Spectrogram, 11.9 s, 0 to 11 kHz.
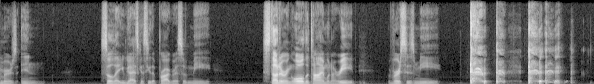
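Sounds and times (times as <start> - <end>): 
speech: 0.0 - 0.8, 2.0 - 4.3, 5.3 - 7.2, 7.8 - 8.8, 9.6 - 9.9, 10.8 - 11.4
harsh coughs: 9.4 - 11.6.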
